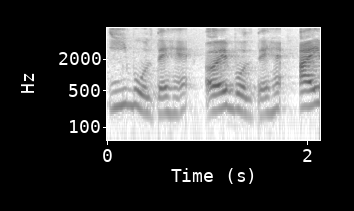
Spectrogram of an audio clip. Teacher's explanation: ए और आई बोलते हैं तो जो हमारा जो मुख है यानी मुंह है वह कम खुलता है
